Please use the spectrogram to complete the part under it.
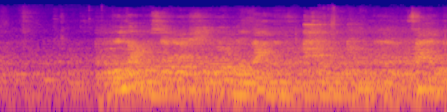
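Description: A young man speaks into a microphone through loudspeakers in an echoing room.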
